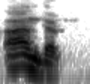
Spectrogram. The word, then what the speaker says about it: Андор: Ударение на первый слог. Андер.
